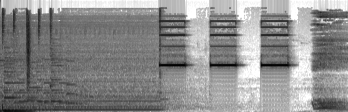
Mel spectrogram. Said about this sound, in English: Do you think that that durian fruit I bought you is setting an alarm off?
